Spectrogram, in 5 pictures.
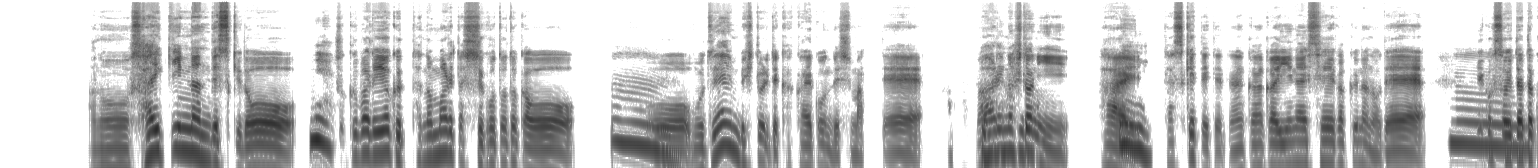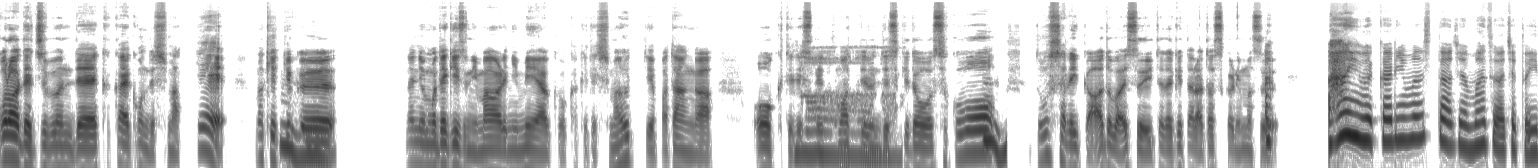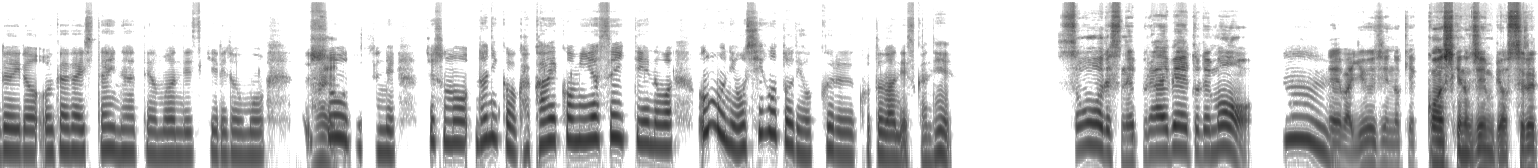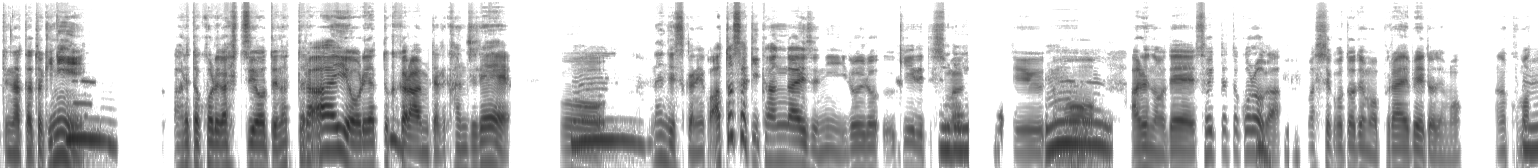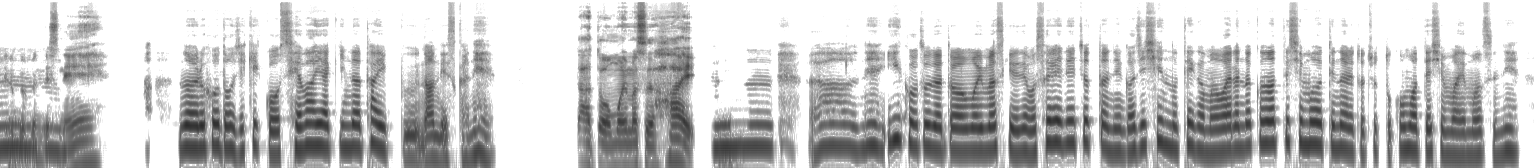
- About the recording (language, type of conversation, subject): Japanese, advice, なぜ私は人に頼らずに全部抱え込み、燃え尽きてしまうのでしょうか？
- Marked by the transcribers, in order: "起こる" said as "おくる"; other background noise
